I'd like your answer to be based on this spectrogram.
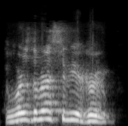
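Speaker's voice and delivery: high, loud goblin voice; goblin calling out. Acted. Goblin on the roof questioning the lone adventurer, high loud. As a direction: demand it from the rooftop. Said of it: "He calls out".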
